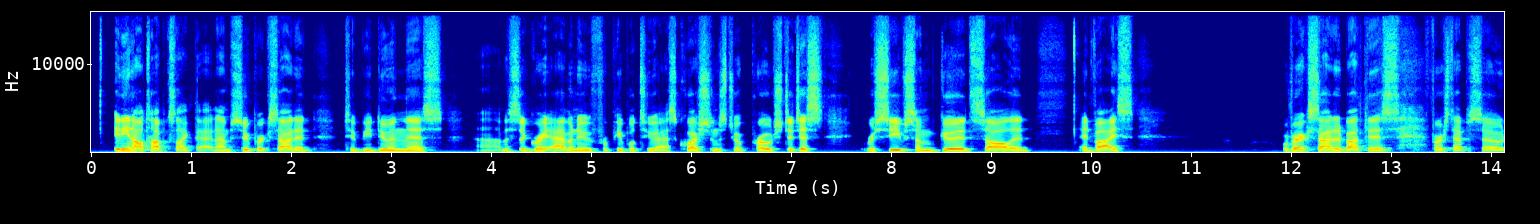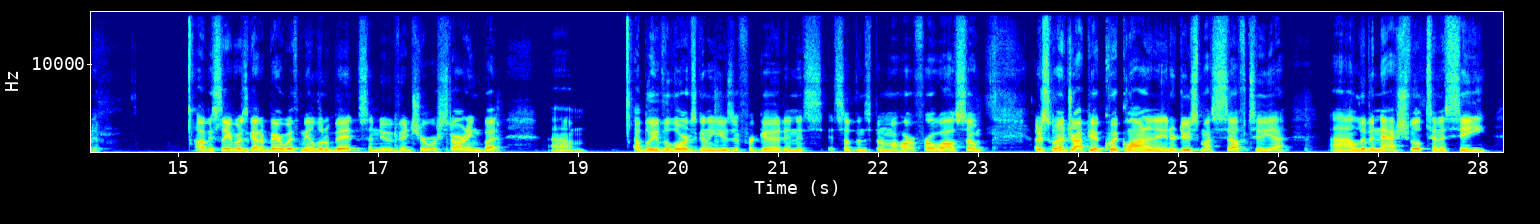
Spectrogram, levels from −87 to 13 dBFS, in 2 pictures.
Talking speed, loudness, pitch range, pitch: 215 wpm, -21 LUFS, 125-150 Hz, 140 Hz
